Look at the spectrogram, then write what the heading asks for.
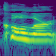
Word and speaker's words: Kolar: o l a r like polar or solar but with a K it's not like the faucet my life is this um also it's pronounced colar not colar not colar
